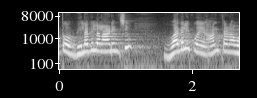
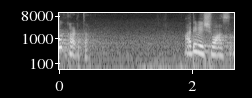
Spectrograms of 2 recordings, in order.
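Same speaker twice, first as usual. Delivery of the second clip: ordinary delivery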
